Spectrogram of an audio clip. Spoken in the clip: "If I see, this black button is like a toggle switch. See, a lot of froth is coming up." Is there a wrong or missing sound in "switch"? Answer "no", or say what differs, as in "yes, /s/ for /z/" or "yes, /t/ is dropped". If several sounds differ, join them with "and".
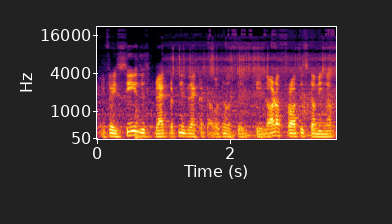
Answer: yes, /s/ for /tʃ/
